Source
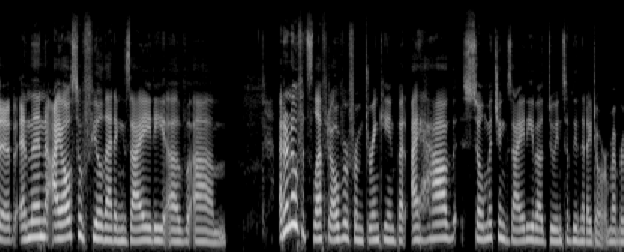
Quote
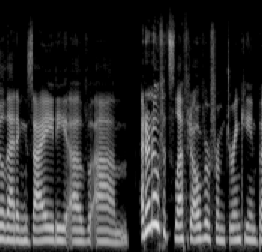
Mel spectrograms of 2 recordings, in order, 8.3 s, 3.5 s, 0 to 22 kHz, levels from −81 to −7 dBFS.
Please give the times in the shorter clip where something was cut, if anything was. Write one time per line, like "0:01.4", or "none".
0:01.8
